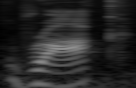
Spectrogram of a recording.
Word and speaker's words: Rach: One is rock, R-A-C-H, pronounced rock, played by Gabriel Ebert, who won his Tony in Matilda, as the father, and some other characters.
